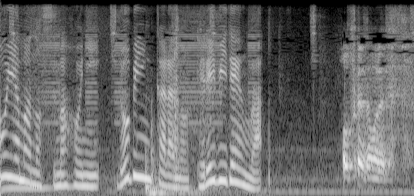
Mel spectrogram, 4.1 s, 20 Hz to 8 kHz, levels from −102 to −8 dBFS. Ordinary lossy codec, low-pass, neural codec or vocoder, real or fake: none; 7.2 kHz; none; real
